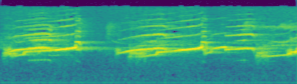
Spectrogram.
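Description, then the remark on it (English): An Aldabra rail, a flightless bird, calling loudly on its own: a run of harsh, nasal, rising squeals, three or four in quick succession with a brief pause partway through, rich in overtones. “As the only flightless bird left in the region, efforts are now underway to recognize the Aldabra rails as their own species, a move that will hopefully facilitate protections that ensure these evolutionary oddities aren't lost a second time.”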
